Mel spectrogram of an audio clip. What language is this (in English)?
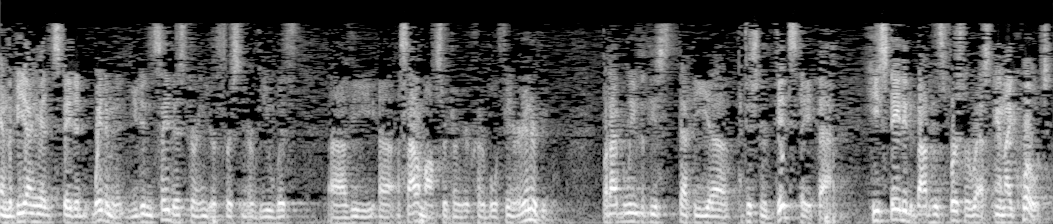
English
